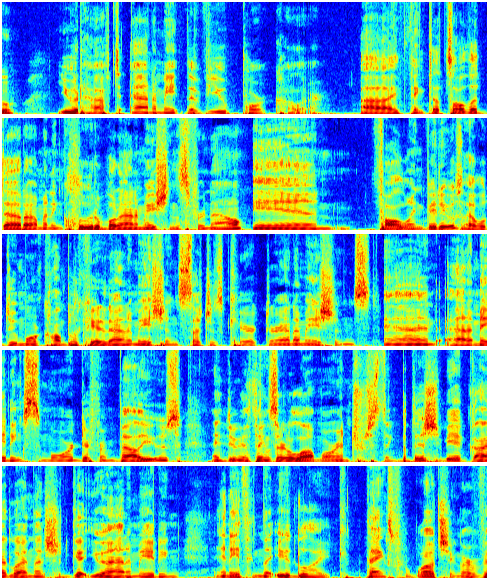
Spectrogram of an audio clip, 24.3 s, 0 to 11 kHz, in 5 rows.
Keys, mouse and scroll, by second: 1.3-2.9 drag, 2.9-22.9 middle drag, 22.9-24.2 drag.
